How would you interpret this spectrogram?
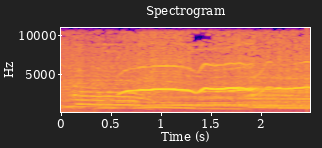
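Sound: audience cheering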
